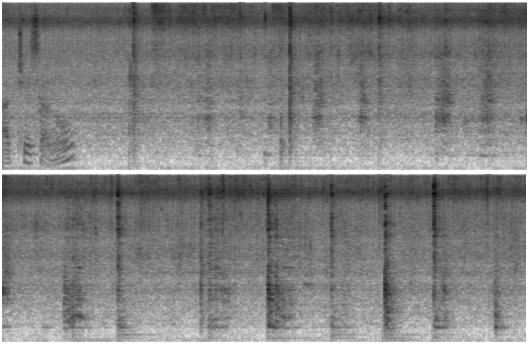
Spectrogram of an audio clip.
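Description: Chopped green capsicum sizzling in hot oil in a pan while a slotted spatula stirs it, scraping and knocking against the pan at irregular moments over a steady frying hiss.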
